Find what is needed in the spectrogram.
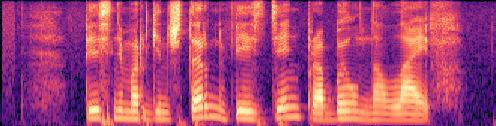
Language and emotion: Russian, neutral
